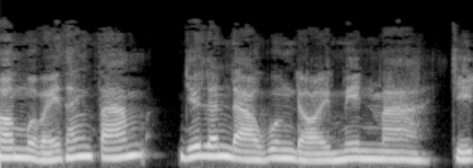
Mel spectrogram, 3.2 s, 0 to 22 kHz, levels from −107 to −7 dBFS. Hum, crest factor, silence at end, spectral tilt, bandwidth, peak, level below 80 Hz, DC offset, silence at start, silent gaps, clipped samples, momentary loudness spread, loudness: none; 16 dB; 0 s; -7.5 dB/octave; 11 kHz; -10 dBFS; -64 dBFS; under 0.1%; 0 s; none; under 0.1%; 5 LU; -27 LUFS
